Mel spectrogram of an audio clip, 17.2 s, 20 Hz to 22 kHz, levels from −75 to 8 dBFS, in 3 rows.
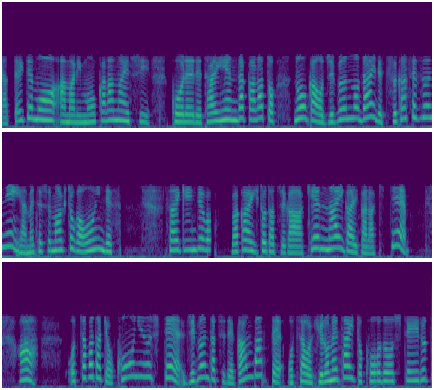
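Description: At 8.48 s and 16.44 s, packet loss with pitch repetition: gaps of 100 ms and 40 ms, bridged by repeating the last pitch period. The first fades into brief silence, and the second sounds like a short, buzzy held tone over the band-limited G.711 telephone sound.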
